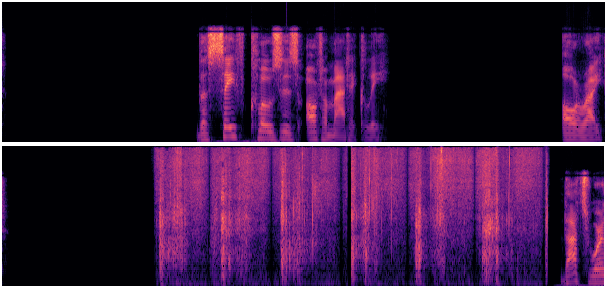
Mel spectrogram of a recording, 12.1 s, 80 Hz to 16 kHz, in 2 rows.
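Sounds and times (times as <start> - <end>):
footsteps walking: 7.6 - 11.5.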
